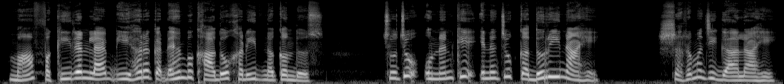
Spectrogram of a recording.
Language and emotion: Sindhi, disgusted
